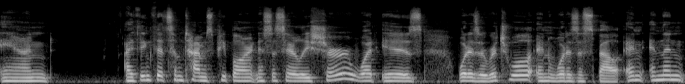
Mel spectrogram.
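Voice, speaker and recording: A woman with a fairly low voice and ordinary pitch variation talks at a fairly quick pace. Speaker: spiritual teacher and podcast host. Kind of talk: live online class. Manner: fast.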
